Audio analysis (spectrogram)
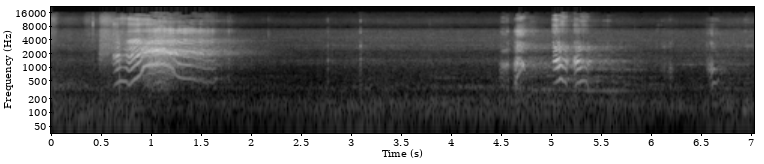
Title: all crying loudly 30 s newborn baby healthy and doctor take care it his mother very happy 😊😁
